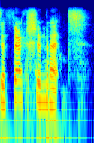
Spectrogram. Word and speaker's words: affectionate: When there's an A at the end like this, sometimes it's nate, and other times it's ut. And with this word, it's affectionate. Affectionate.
